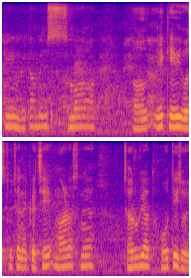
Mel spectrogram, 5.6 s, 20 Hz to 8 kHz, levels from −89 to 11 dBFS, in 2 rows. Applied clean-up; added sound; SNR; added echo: none; none; none; none.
